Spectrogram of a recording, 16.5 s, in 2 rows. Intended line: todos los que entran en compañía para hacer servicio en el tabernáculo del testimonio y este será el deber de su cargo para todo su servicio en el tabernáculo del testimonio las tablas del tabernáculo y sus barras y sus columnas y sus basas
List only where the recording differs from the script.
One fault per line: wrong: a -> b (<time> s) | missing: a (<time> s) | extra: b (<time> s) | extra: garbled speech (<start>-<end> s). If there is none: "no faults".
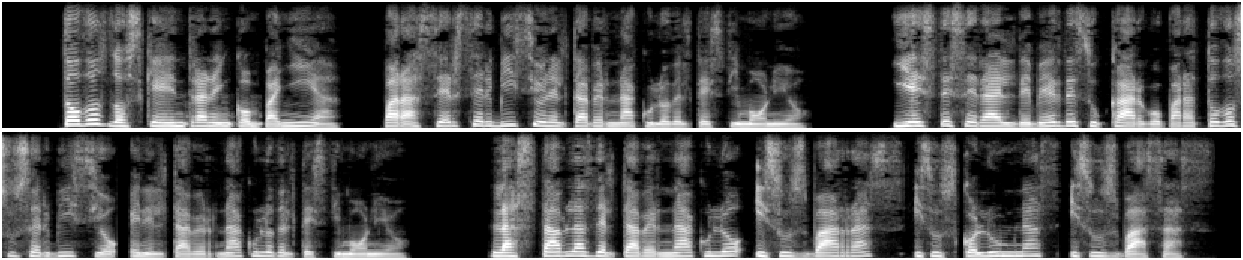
no faults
